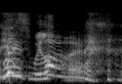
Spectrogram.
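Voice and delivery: high squeaky laughing plea. Real, not acted. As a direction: beg through giggles.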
